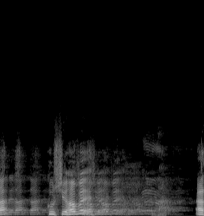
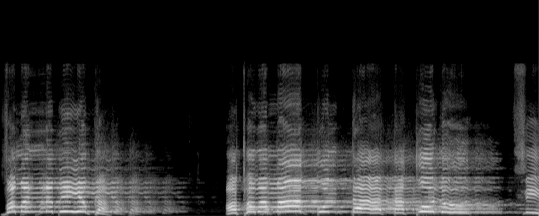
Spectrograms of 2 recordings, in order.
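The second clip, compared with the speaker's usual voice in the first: much higher, louder, slow booming chant; angel's thundering question; 11 semitones higher, 11 dB louder, slower than usual. Acted. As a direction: intone the angel's question with full force. Angel's third question intoned. (ফেরেশতার গম্ভীর উচ্চ আহ্বান)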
